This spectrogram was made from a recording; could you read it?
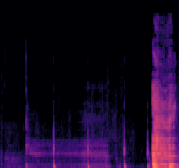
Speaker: [cough and clears throat] Thank you. And I'm sorry for my voice cuz I'm sick right now.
